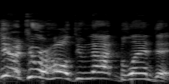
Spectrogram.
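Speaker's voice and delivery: high-pitched, righteously indignant, loud shout. Recounting an order at a restaurant, retelling a yell at the waiter. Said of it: "I yelled at the waiter".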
